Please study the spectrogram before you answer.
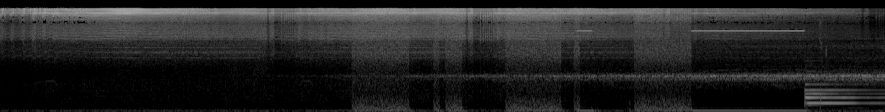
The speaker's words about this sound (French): pas d'animaux, mais des samples d'Electribe. ah oui, tu ah, reconnais le, bruit aigu au fond. Ah ouais, ok. C'est un sample de l'Electribe.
